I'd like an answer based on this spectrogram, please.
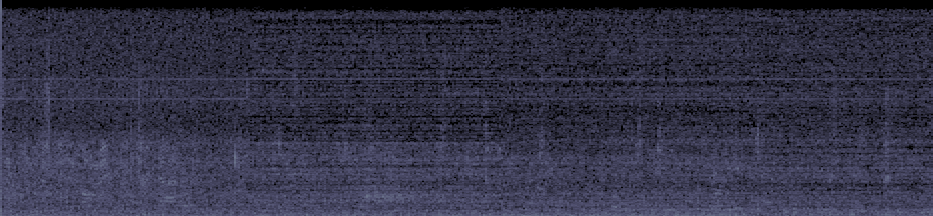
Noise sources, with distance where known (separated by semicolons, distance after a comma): unidentified human voice, far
